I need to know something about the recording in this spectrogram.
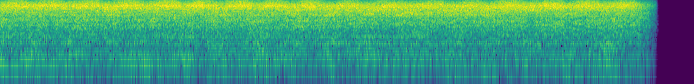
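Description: A sanding block rasps rhythmically back and forth over a panel.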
